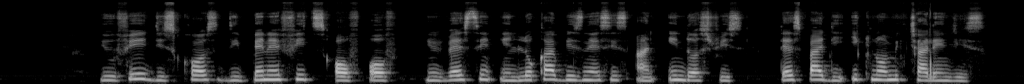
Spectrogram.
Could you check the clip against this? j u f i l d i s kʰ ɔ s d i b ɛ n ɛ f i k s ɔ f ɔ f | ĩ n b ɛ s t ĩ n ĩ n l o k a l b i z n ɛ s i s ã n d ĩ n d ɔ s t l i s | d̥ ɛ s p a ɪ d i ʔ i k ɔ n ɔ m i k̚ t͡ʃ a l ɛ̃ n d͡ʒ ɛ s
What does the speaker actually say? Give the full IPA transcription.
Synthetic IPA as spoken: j u f i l d i s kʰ ɔ s d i b ɛ n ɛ f i t s ɔ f ɔ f | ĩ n v ɛ s t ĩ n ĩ n l o k a l b i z n ɛ s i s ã n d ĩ n d ɔ s t ɹ i s | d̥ ɛ s p a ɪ d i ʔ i k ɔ n ɔ m i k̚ t͡ʃ a l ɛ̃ n d͡ʒ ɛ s

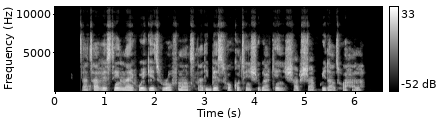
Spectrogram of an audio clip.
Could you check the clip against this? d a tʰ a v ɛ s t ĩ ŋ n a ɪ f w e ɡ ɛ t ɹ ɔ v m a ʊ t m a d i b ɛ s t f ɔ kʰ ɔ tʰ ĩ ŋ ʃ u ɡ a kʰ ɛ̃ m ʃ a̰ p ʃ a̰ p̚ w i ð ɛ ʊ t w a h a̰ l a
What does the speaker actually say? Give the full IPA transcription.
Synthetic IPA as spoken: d a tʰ a v ɛ s t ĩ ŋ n a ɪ f w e ɡ ɛ t ɹ ɔ f m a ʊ t n a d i b ɛ s t f ɔ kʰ ɔ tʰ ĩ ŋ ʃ u ɡ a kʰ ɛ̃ n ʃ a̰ p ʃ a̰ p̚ w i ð a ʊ t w a h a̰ l a

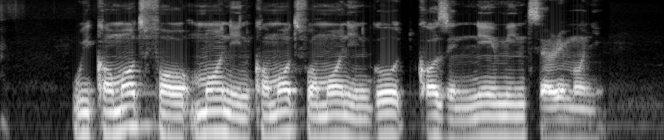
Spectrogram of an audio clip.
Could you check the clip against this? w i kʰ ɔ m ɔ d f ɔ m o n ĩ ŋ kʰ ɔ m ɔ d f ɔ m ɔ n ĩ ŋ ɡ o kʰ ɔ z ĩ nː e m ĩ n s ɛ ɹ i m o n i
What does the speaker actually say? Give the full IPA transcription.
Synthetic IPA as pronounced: w i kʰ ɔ m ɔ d f ɔ m ɔ n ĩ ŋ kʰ ɔ m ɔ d f ɔ m ɔ n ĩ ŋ ɡ o kʰ ɔ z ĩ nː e m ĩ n s ɛ ɹ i m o n i

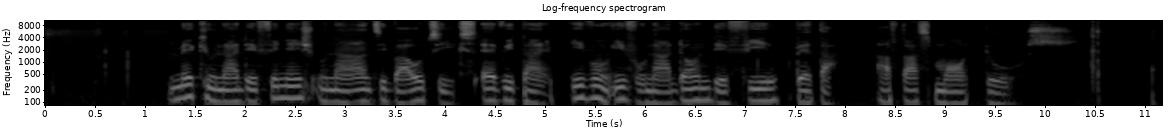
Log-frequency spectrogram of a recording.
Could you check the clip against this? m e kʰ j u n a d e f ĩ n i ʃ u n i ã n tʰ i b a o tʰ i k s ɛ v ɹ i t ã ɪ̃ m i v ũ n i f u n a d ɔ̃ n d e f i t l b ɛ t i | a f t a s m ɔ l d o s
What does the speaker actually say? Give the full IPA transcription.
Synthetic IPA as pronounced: m e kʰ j u n a d e f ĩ n i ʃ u n a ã n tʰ i b a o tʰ i k s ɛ v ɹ i t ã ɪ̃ m i v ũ n i f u n a d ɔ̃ n d e f i l b ɛ t a | a f t a s m ɔ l d o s

